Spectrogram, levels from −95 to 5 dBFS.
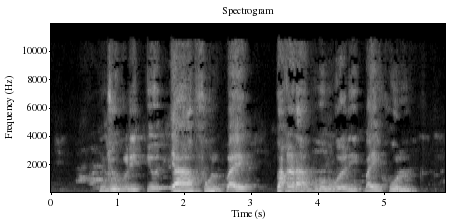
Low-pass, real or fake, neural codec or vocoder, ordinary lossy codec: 10.8 kHz; fake; autoencoder, 48 kHz, 128 numbers a frame, DAC-VAE, trained on Japanese speech; MP3, 48 kbps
